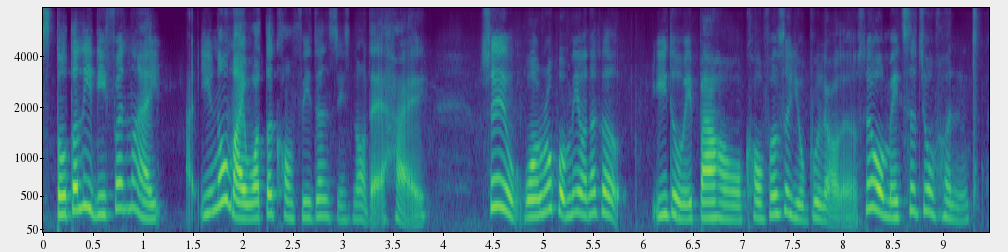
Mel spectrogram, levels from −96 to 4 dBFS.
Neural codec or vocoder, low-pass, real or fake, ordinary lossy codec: codec, 16 kHz, 2 kbps, X-Codec, HuBERT features, trained on LibriSpeech; none; fake; none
